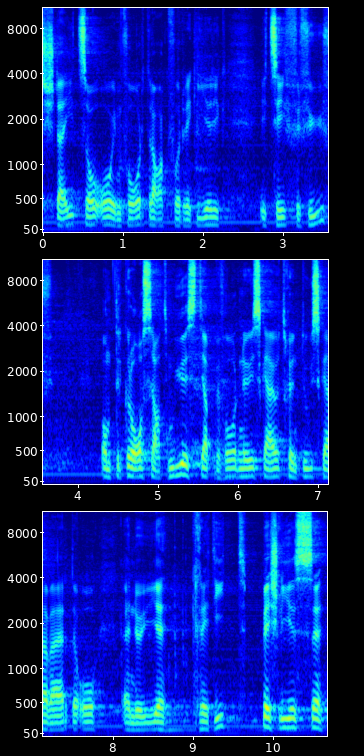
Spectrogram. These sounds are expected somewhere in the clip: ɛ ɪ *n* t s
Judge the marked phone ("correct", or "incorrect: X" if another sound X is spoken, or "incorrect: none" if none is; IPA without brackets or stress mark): incorrect: none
